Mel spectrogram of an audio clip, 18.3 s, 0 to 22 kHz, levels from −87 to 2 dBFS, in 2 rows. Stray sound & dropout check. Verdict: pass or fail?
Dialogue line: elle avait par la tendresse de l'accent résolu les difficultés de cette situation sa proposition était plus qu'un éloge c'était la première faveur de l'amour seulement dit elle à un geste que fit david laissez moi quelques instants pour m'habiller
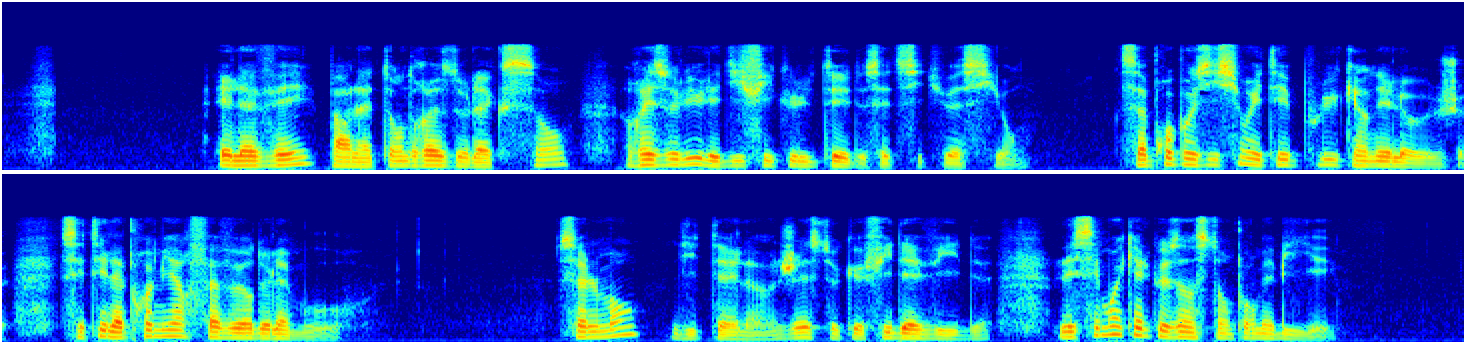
pass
